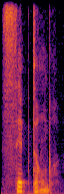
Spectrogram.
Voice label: "septembre", French; days months seasons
